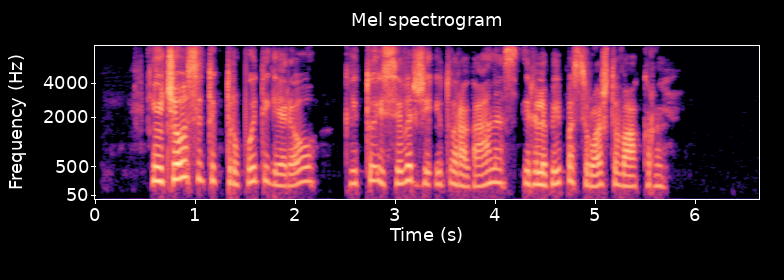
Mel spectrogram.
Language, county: Lithuanian, Vilnius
